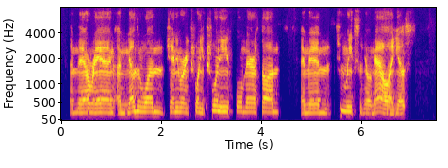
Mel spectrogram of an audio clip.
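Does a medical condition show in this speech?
Yes: cleft lip and palate, popliteal pterygium syndrome; knee arthritis.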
